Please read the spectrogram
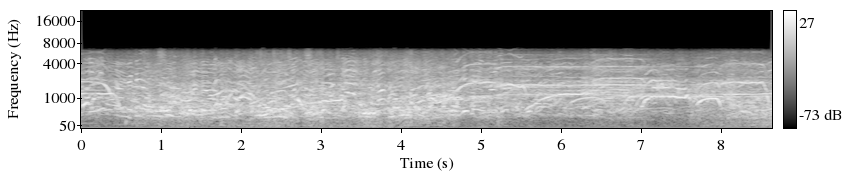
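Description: Crowd of excited fans shouting and screaming over one another, with several long, high-pitched held screams in the second half.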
